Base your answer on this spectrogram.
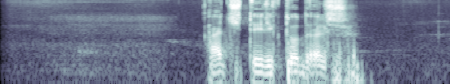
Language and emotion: Russian, neutral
